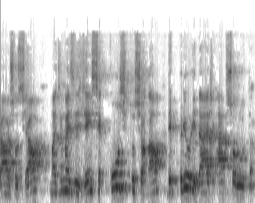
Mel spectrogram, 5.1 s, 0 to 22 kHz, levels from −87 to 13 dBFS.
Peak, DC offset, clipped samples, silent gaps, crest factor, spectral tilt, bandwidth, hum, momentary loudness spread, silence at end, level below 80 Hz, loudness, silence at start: -2 dBFS; under 0.1%; under 0.1%; none; 12 dB; -4 dB/octave; 12.5 kHz; none; 5 LU; 0 s; -52 dBFS; -15 LUFS; 0 s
